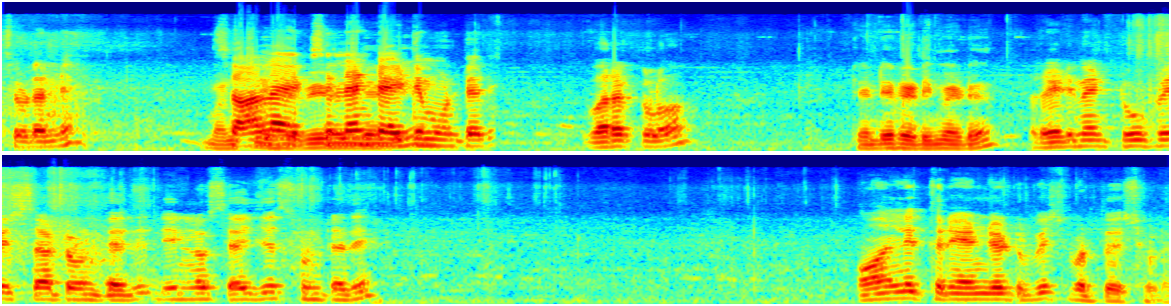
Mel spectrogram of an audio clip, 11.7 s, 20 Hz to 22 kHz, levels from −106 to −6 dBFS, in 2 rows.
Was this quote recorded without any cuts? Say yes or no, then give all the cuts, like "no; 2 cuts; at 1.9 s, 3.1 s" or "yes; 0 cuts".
no; 1 cut; at 2.6 s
